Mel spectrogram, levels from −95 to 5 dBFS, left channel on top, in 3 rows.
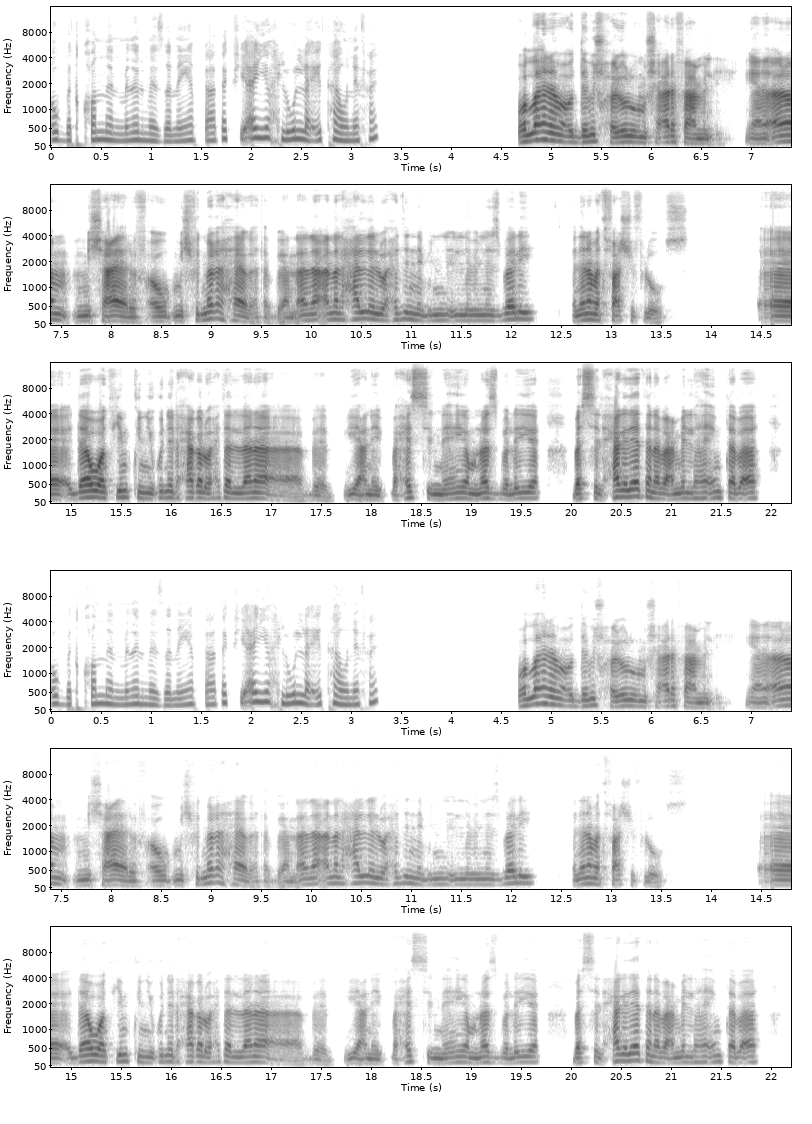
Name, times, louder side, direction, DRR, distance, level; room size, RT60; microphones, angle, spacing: voice 1, 0.0-3.3, left 2 dB, 35° left, 1.5 m, -46 dB
voice 2, 4.7-6.6 6.9-12.2 12.6-13.7 14.5-19.7 20.0-21.9, left 8 dB, 75° left, 0.3 m, -37 dB
head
